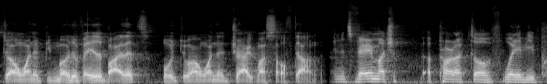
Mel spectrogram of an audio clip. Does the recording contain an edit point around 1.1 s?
no; 1 cut; at 3.4 s

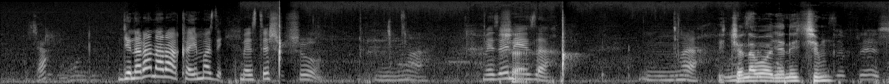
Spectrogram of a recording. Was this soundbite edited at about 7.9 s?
no; 1 cut; at 2.3 s

